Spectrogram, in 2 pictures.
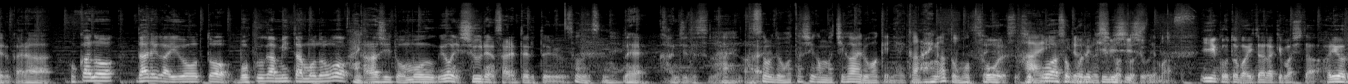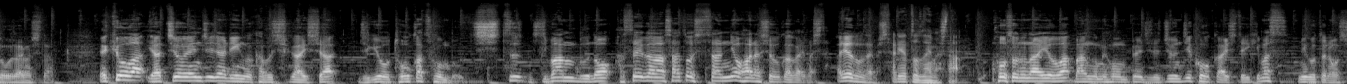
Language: Japanese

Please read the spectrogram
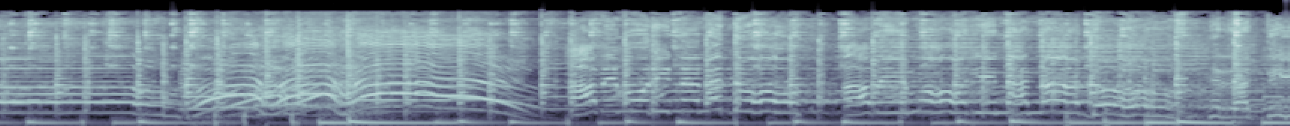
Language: Arabic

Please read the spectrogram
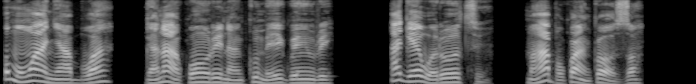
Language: Igbo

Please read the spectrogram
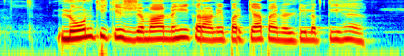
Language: Hindi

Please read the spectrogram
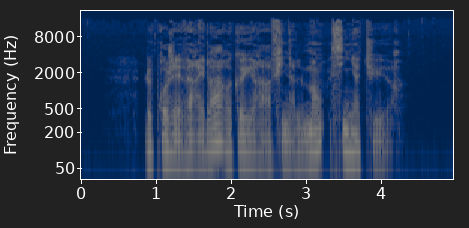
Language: French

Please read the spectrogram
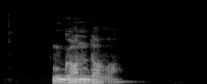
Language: Slovak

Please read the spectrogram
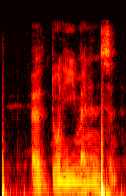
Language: Kabyle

